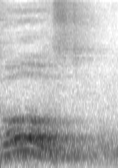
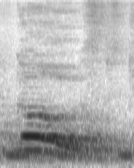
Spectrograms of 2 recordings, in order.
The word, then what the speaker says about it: ghost: We will say it ghost, but that's not the right pronunciation. The right pronunciation is ghost.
